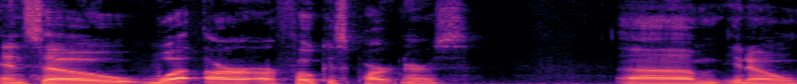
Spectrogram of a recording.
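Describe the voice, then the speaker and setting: A man talks at a fairly slow pace, his pitch medium with ordinary variation. The recording is very clean, with a silent background. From New Mexico, US Southwest. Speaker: partner marketing executive. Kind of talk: casual interview. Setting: in person over coffee. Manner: energetic.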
